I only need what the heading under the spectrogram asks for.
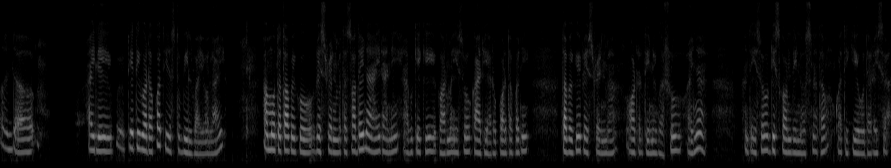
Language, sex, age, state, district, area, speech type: Nepali, female, 30-45, West Bengal, Darjeeling, rural, spontaneous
